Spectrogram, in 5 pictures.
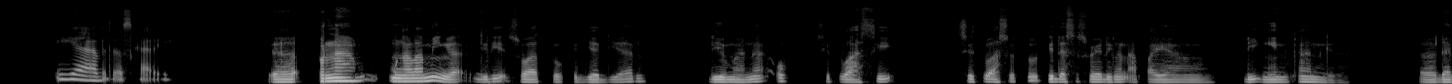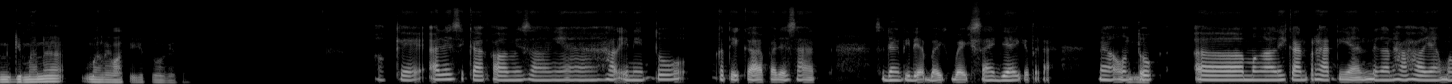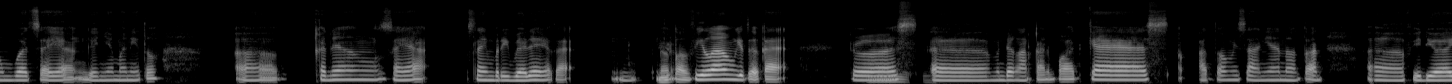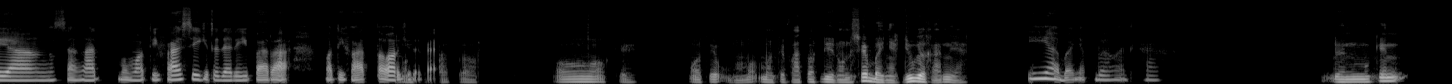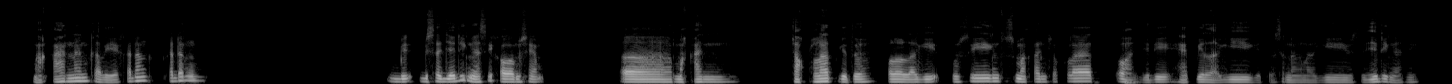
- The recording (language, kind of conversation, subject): Indonesian, unstructured, Apa hal sederhana yang bisa membuat harimu lebih cerah?
- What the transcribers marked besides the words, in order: in English: "podcast"; tapping; in English: "happy"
